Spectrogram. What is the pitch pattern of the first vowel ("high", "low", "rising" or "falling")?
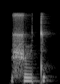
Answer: high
